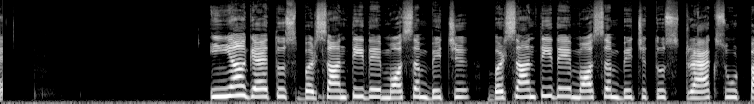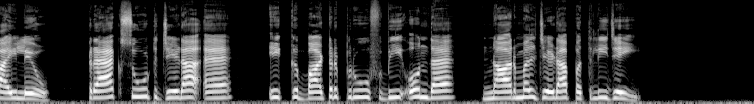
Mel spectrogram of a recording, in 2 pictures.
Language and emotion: Dogri, neutral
